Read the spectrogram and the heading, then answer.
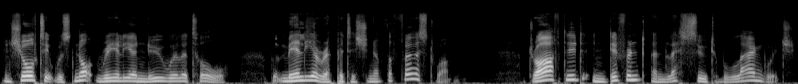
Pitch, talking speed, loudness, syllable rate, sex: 150 Hz, 195 wpm, -20 LUFS, 5.9 syllables/s, male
